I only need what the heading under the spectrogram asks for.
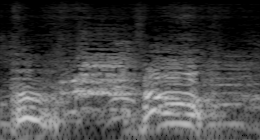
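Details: A black cow that suddenly began making strange, eerie sounds gives two drawn-out, harmonic bellowing calls, the second rising and wavering.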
